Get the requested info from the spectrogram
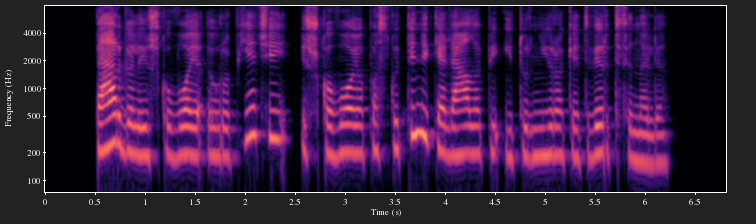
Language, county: Lithuanian, Klaipėda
